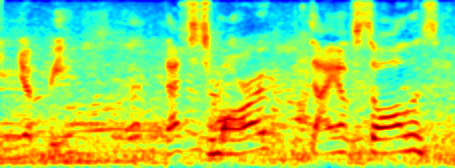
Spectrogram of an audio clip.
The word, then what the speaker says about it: Nyepi: And you got to pronounce it like that. You can't say nep. say nippy.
